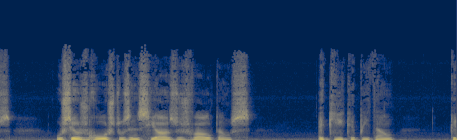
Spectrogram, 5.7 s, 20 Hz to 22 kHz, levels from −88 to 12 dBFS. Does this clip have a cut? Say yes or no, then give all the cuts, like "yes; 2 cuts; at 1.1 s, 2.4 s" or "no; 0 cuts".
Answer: no; 0 cuts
